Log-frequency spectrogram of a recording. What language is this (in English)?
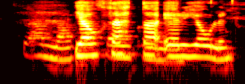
Icelandic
